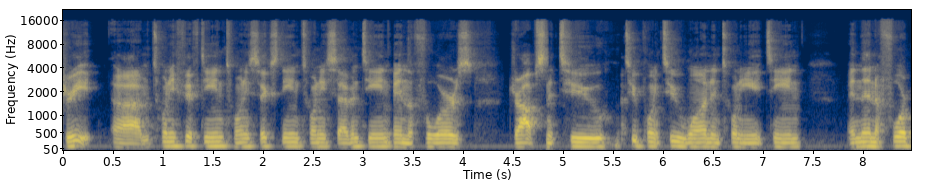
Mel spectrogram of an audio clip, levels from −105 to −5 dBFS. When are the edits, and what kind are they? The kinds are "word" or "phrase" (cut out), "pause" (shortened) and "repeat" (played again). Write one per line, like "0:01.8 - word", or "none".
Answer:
0:03.3 - word
0:04.8 - word
0:05.6 - word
